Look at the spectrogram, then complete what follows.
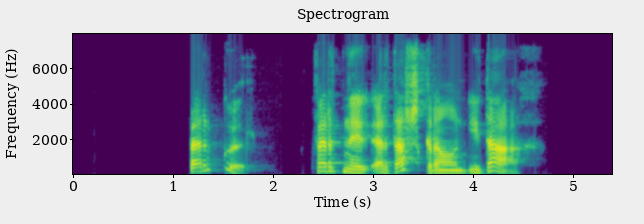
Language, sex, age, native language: Icelandic, female, 40-49, Icelandic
